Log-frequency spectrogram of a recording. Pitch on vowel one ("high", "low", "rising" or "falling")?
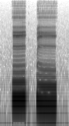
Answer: high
